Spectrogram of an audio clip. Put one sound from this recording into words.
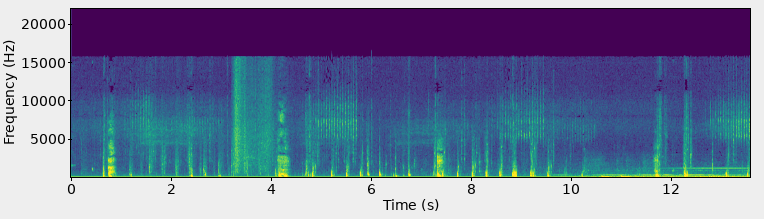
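Quick footsteps run and patter over hard ground and roof tiles.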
